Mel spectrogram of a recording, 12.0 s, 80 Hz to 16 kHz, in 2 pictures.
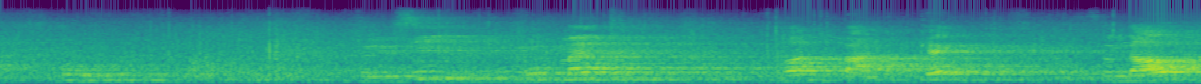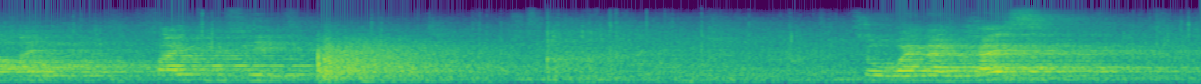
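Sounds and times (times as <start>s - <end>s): echoing hall background noise: 0.0s - 12.0s.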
